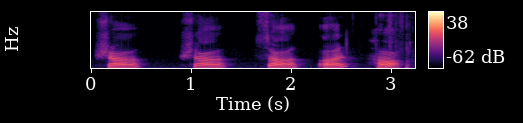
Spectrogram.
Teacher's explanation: इनके उच्चारण में एक प्रकार की क्या होती है? गर्माहट जैसी पैदा होती है या ऊष्म हवा बाहर की तरफ को निकलती है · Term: उष्म व्यंजन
